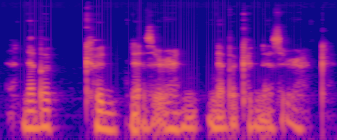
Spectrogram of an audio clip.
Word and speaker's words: Nebuchadnezzar: So with all my other games that I have, I'm not gonna play Nebuchadnezzar. I feel like I'm not pronouncing the D. Nebuchadnezzar.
